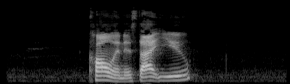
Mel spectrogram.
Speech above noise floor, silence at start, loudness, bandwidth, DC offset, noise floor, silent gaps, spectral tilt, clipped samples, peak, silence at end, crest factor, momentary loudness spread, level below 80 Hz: 38 dB; 0.9 s; -19 LUFS; 14.5 kHz; under 0.1%; -58 dBFS; none; -3 dB/octave; under 0.1%; -2 dBFS; 1 s; 22 dB; 8 LU; -78 dBFS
